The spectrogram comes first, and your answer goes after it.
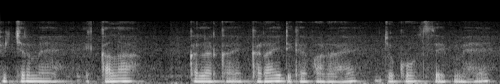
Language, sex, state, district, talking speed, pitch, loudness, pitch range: Hindi, male, Arunachal Pradesh, Lower Dibang Valley, 180 wpm, 135 Hz, -16 LUFS, 130-140 Hz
